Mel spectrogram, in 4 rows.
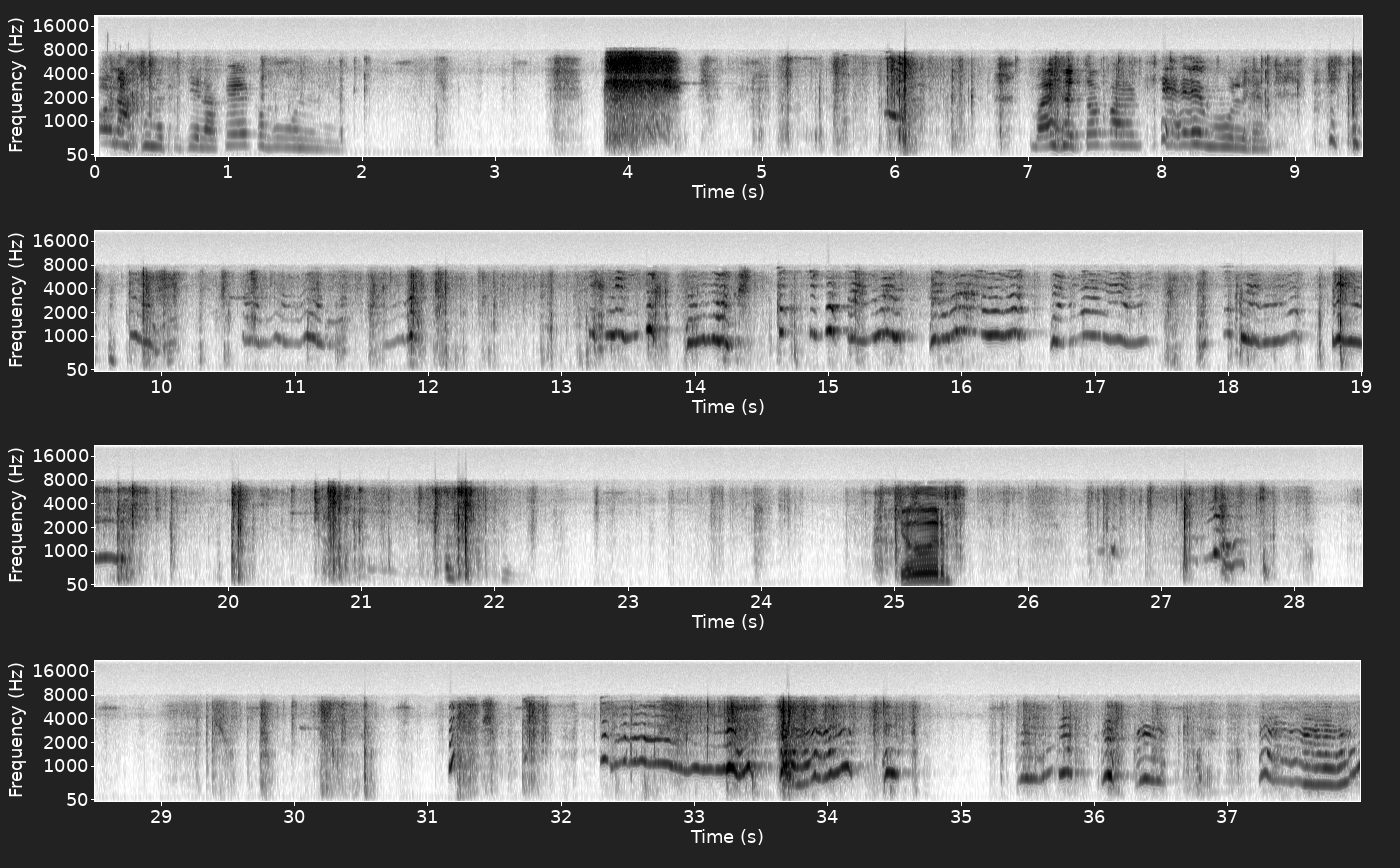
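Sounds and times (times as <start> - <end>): dogs whining: 9.3 - 12.3, 13.0 - 19.7, 26.5 - 27.9, 29.4 - 38.0
dogs yipping: 9.7 - 12.2, 13.0 - 19.4, 26.5 - 27.9, 31.1 - 38.0.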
